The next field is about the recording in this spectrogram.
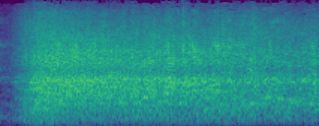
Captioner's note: audience laughing loudly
